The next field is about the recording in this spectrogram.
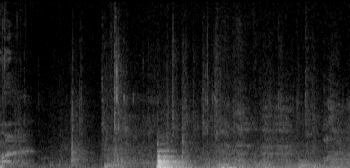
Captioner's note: rattling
